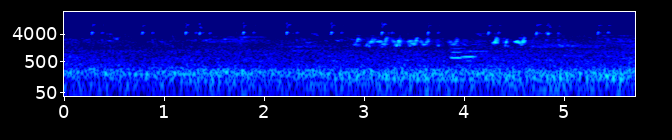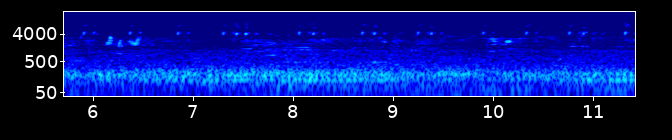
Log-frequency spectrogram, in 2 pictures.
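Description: Near silence: faint room tone with a few faint bird chirps now and then and light high ticks.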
